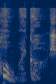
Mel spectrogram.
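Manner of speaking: acted, dazzled, awestruck gushing exclamation. Imitating people cheering behind a dancer: mock amazed onlookers. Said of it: "They're all like".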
